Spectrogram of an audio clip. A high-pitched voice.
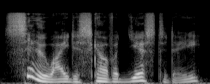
No: medium, 140 Hz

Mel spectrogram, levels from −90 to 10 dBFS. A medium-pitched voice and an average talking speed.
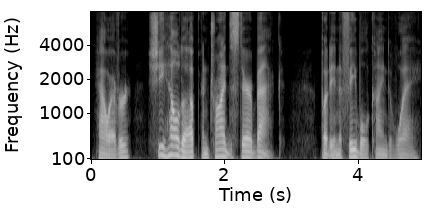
No: low, 110 Hz; average, 195 wpm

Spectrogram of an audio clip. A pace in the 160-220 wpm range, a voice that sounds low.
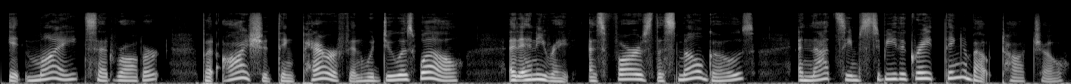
No: average, 175 wpm; high, 205 Hz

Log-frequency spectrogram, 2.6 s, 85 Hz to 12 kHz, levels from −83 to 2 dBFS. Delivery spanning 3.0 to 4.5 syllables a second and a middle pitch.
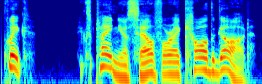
No: 4.8 syllables/s; medium, 170 Hz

